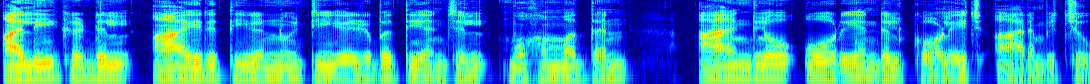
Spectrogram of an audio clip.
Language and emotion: Malayalam, neutral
